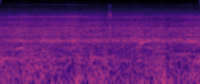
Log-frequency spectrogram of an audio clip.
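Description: Steady, irregular wind rumble on the camera microphone, with faint voices in the background.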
